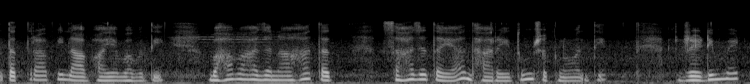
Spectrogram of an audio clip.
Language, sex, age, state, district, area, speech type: Sanskrit, female, 30-45, Maharashtra, Nagpur, urban, spontaneous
